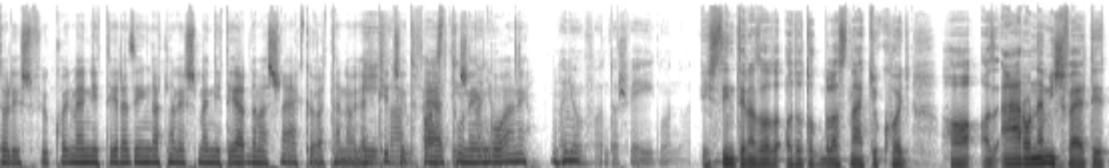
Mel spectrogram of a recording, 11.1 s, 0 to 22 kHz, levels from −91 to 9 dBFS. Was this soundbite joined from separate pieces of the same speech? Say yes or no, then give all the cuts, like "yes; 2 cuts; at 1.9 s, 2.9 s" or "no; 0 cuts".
yes; 1 cut; at 6.9 s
